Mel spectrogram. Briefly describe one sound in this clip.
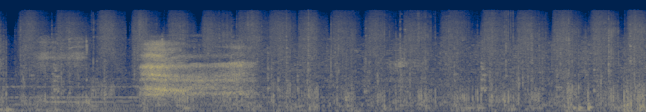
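Wind blows steadily through falling snow.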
